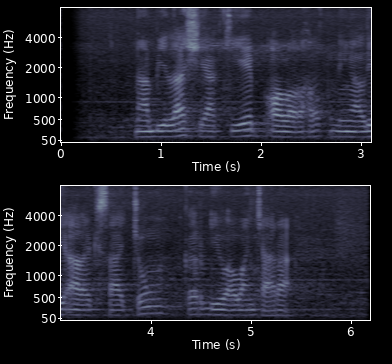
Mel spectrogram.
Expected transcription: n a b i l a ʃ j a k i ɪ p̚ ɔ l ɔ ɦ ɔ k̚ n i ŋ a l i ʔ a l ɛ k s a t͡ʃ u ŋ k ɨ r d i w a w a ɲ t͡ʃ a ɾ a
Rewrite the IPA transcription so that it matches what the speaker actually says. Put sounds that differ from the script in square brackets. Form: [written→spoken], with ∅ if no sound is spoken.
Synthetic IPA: n a b i l a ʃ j a k i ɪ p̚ ɔ l ɔ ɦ ɔ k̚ n i ŋ a l i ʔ a l ɛ k s a t͡ʃ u ŋ k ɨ r d i w a w a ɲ t͡ʃ a ɾ a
